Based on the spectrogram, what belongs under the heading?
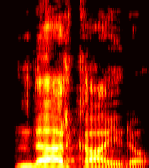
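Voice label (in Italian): "nda ar cairo", dialettale crespinese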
